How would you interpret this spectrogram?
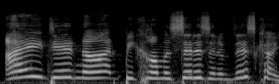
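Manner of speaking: high mock-outraged citizen; high-pitched put-on affront; outraged complainer. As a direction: declaim with hammed-up indignation.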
